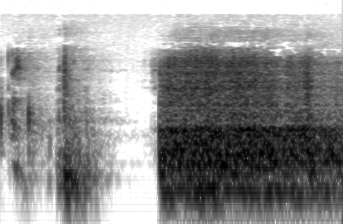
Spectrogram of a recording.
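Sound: explosion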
